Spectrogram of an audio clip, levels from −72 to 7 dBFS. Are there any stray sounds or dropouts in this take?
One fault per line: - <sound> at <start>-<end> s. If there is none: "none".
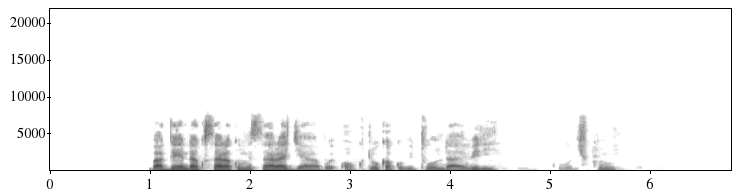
none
